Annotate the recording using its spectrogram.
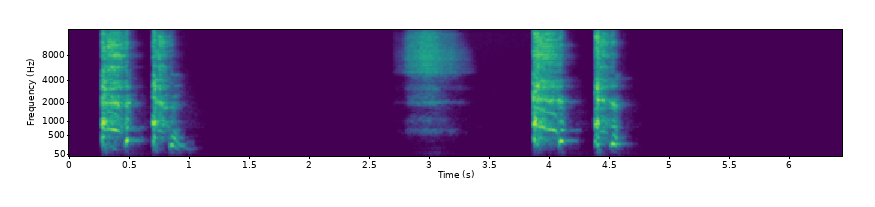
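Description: A woman coughing: two pairs of short, harsh coughs about three seconds apart, with a breathy exhale between them, brought on by a sip of sour, spicy cuko sauce.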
